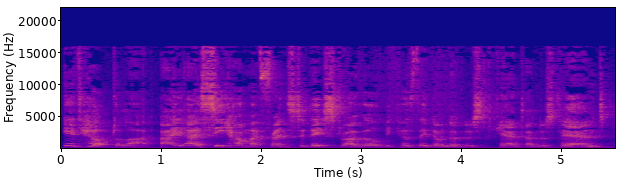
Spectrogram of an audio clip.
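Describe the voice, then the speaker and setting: Gravelly-voiced older American woman recalling her life. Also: low voice, fairly even intonation, normal speed. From United States. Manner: reflective, with frequent restarts. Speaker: interviewee. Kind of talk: oral history interview. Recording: echoey room.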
